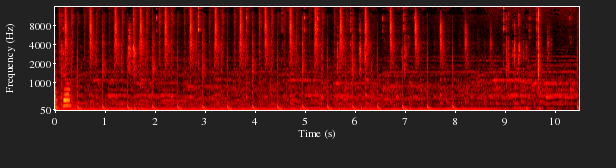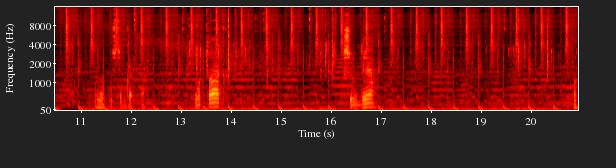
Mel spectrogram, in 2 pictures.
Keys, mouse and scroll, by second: 1.5 r, 2.9 click, 3.2 middle click, 4.5 click, 4.7 middle click, 4.9 middle click, 5.2 alt+click, 5.9 alt+click, 6.1 r, 6.9 click, 8.9 alt+click, 9.2 w, 9.7 click, 12.1 click, 13.0 alt+click, 14.7 alt+click, 15.5 click, 15.9 ctrl+d, 16.5 v, 19.4-20.9 typing, 19.5 click.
